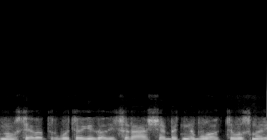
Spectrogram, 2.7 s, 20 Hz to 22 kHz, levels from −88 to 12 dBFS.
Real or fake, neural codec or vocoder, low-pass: real; none; 7.2 kHz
